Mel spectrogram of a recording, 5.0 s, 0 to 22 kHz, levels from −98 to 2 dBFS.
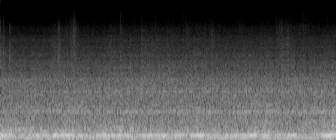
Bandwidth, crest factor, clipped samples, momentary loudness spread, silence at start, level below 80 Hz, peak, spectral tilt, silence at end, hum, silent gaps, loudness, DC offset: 5.6 kHz; 12 dB; under 0.1%; 3 LU; 0 s; -34 dBFS; -12 dBFS; -9.5 dB/octave; 0 s; none; none; -27 LUFS; under 0.1%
